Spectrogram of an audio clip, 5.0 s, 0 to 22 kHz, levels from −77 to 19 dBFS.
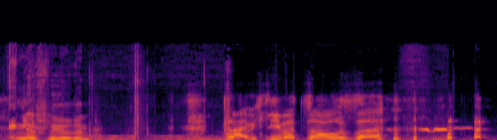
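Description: Gain pumping runs through the whole clip: the level is squashed so loud and soft parts sit closer together, a gain swing of around 20 dB. The likely cause is input gain set far too high with a fast limiter reining it in. On a waveform the envelope looks flattened.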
